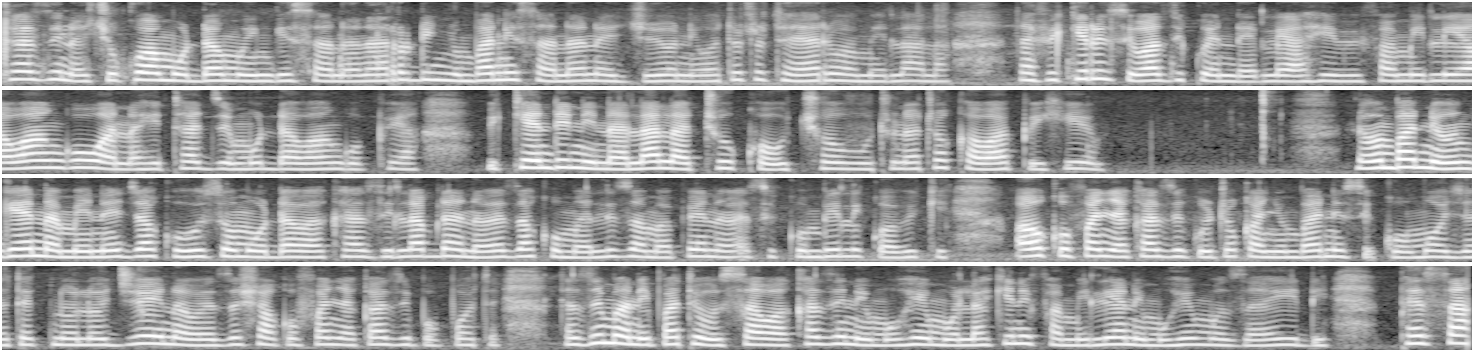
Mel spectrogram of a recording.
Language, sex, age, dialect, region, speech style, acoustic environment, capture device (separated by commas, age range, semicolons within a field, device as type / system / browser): Swahili, female, 25-34, Kenya - Nairobi Sheng-influenced, Kenya, anxious; nervous; excited, nature; traffic; people talking, mobile / Linux / Chrome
